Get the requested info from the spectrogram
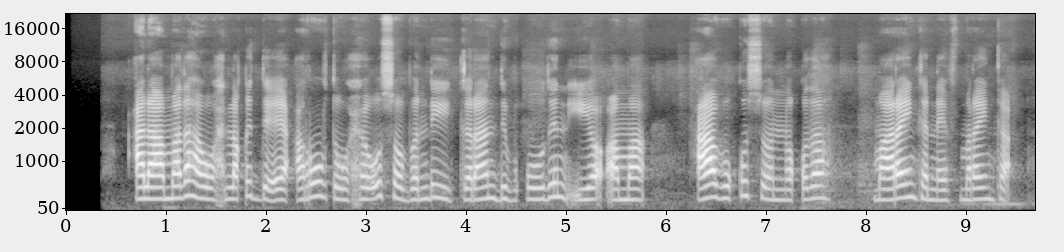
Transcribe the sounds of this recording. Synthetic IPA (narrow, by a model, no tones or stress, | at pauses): ʕɑlaːmɐðɐɦɐwɑħlɑqɪd̪ɐɛːʕɑruːrt̪ʰɐwɑħɑjʊsɔːbɐnɖɪɣɪkʰɐɾaːnd̪ɪbquːðɪnʔijɔʔɐmɐ | ʕɑːβʊkʰʊsɔːnɔqðɐ | maːɾɛjŋkʰɐnɛːfmɐɾɛjŋkʰɐ̰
